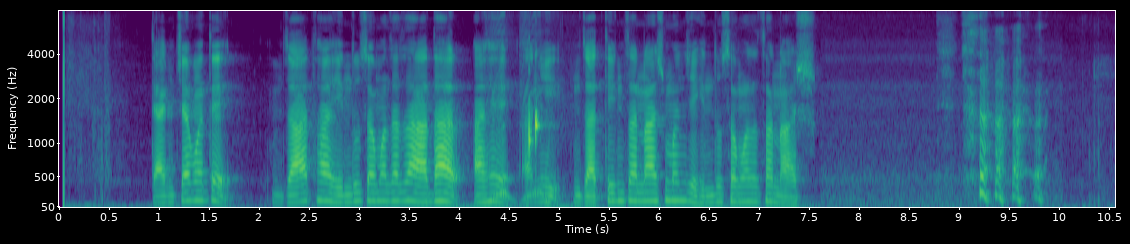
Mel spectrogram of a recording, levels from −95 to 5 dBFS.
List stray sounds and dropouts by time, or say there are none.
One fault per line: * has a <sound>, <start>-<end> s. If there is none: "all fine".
* has a laugh, 8.8-9.9 s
